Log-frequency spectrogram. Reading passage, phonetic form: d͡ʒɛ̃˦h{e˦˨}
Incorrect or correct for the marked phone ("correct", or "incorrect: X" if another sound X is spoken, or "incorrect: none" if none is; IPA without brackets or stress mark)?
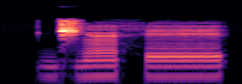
incorrect: e˦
